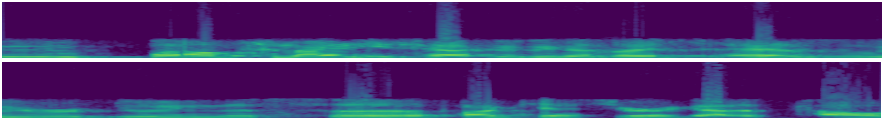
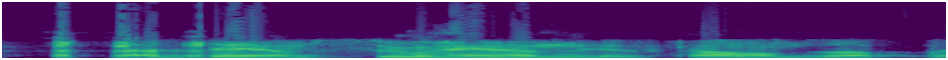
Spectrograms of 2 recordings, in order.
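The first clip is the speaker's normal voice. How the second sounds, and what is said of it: Drunk-sounding, throaty grunting voice. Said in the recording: “your imitation of Sid is exactly the same as my dad's ... he sounds drunk ... close your throat and grunt”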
